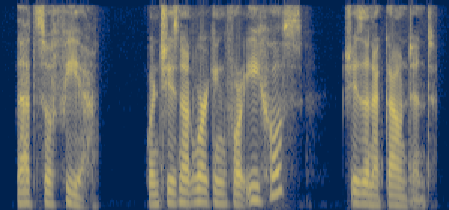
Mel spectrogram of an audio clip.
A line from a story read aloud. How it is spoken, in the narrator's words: Franco murmured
